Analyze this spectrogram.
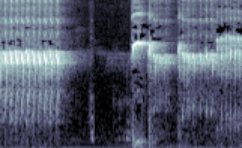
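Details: Mosaic canary singing a quick pulsed trill, pausing briefly, then returning with rising whistles and buzzy rolling phrases.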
